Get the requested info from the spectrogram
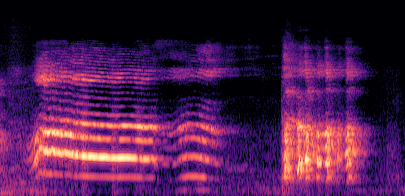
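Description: A woman crying out in pain under a hard leg massage: one long, high wail of about a second, a short second cry, then a harsh, rasping outburst near the end.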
